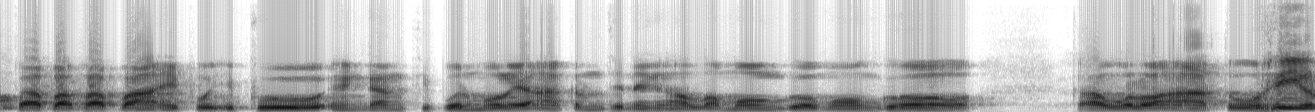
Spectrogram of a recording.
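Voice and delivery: sedikit meniru khotib yang lembut dan pelan; khotib Jawa halus. Retold or imitated. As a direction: tirukan pembuka khotbah Jawa yang pelan. (meniru pembuka khotbah bahasa Jawa, lebih rendah)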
